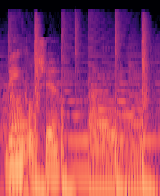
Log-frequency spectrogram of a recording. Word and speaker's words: Winkeltje: Winkeltje.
